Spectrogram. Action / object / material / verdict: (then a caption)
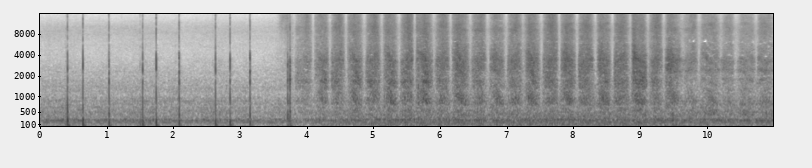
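scrape / closed hardcover paper book / cardboard, paper / none. A closed hardcover paper book lies flat and solid while its cover is tapped with nine sharp, separate clicks over the first few seconds. Short fingernails then scratch the cover in steady back-and-forth strokes, about two per second, making a bright, hissy rubbing sound that continues to the end.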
